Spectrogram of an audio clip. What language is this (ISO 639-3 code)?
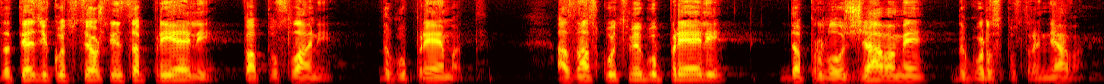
bul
